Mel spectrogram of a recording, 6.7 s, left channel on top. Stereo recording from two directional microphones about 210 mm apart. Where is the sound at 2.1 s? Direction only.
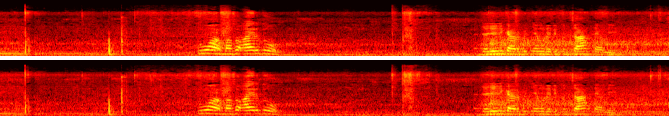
Centre (ahead or behind).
